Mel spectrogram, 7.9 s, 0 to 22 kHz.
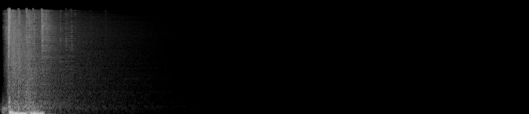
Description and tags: Sci-Fi Explosion 1
Just a small Sci-Fi explosion Sound Design project i was working on lately.
i Would love to hear your thoughts on it.
Explosion, fi, intense, Sci, Sci-Fi, impact, alien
